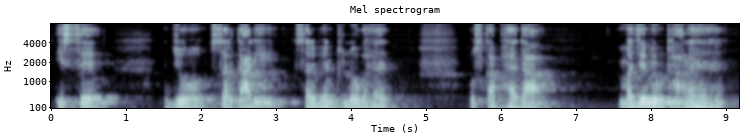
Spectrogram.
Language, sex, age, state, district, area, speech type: Hindi, male, 30-45, Bihar, Samastipur, rural, spontaneous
